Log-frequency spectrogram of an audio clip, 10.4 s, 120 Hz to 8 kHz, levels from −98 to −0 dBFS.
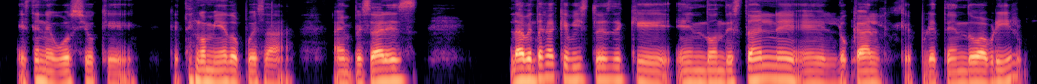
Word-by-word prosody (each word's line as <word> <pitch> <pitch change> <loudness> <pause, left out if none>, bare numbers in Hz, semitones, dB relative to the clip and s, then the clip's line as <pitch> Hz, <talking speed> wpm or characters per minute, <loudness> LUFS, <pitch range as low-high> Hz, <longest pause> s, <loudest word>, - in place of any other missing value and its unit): este 110 +5 -4
negocio 115 0 0
que 100 +2 -8 0.3
que - - -11
tengo 125 -1 0
miedo, 120 0 +2
pues, 110 0 -3
a 105 -1 -7 0.4
a 110 - -4
empezar 110 +4 +3
es 135 0 0 0.9
la 135 +1 +9
ventaja 155 +4 +4
que 150 - -3
he - - -2
visto 140 0 -3
es 145 0 +1
de 140 -1 -3
que 120 -4 -4
en 120 0 -3
donde 120 0 -1
está 140 +4 +2
el 155 +1 -2
ne 135 -6 -1
el 105 0 -9
local 110 +1 -1
que - - -9
pretendo 110 +3 +1
abrir, 125 +6 0
120 Hz, 170 wpm, -21 LUFS, 110-135 Hz, 0.9 s, la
